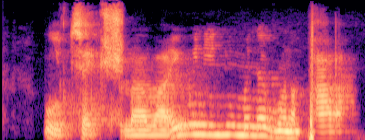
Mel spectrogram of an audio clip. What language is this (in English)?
Kabyle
